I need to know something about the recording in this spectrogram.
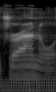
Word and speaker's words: Draenor: Draenor Draenor that's pretty cool thing warlords of Draenor sorry that's how you pronounce it basically not that I really care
